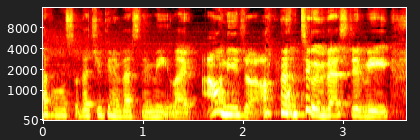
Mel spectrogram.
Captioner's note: laughs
